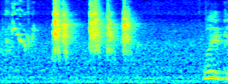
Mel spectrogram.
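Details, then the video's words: Pet budgie that talks constantly, even in its sleep, gives a few quick, high, scratchy chattering bursts, then a person's voice cuts in at the end. "Talking budgie"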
